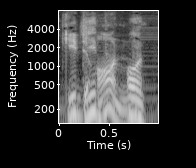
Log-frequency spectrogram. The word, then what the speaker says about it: Gideon: Gideon. – Break just it up Gideon? Into two syllables. – Two syllables. Gideon.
